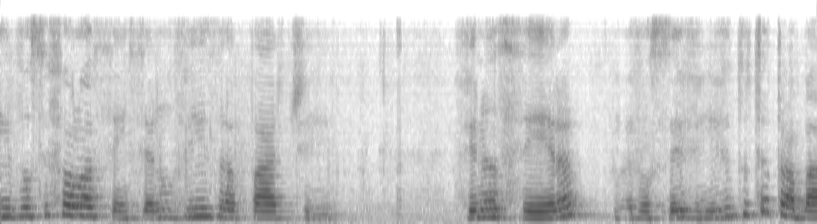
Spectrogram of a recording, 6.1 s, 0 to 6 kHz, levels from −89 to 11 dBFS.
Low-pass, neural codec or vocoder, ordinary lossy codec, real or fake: 5.4 kHz; vocoder, 24 kHz, 100 mel bands, Vocos; none; fake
